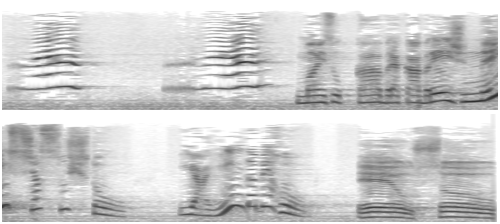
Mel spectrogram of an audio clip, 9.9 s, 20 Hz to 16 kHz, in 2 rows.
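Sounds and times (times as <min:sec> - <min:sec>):
faint low hum: 0:00.0 - 0:09.9
cat meowing: 0:00.1 - 0:01.0, 0:01.7 - 0:02.8
speech: 0:03.0 - 0:09.9.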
